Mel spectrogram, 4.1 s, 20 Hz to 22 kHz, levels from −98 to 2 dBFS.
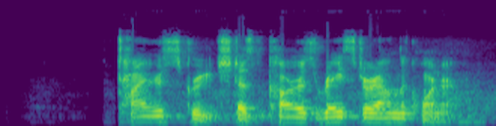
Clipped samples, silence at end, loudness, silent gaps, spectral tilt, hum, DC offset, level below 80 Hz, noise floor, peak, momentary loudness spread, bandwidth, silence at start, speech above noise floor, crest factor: under 0.1%; 0.2 s; -17 LUFS; none; -3 dB/octave; none; under 0.1%; -62 dBFS; -82 dBFS; 0 dBFS; 9 LU; 9 kHz; 1 s; 65 dB; 18 dB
